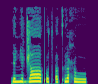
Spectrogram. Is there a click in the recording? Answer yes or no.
no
